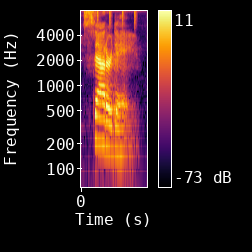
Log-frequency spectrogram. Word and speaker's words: Saturday: Three syllables. The first one is sa, sa. That's also the primary syllable, so it's going to be longer and higher in pitch. Satter, flap T and a schwa. Satter, not satter, but satter, satter. And then day at the end, Saturday.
